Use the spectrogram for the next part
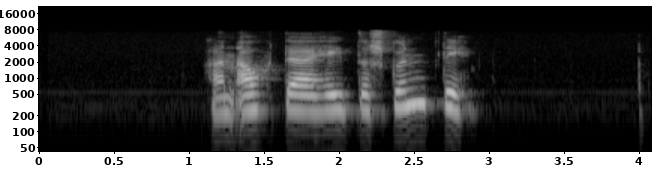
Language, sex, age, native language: Icelandic, female, 10, Icelandic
